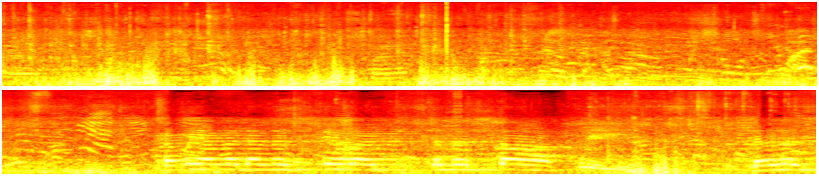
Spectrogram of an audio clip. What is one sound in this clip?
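Horse hooves thud on grass at a trot.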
